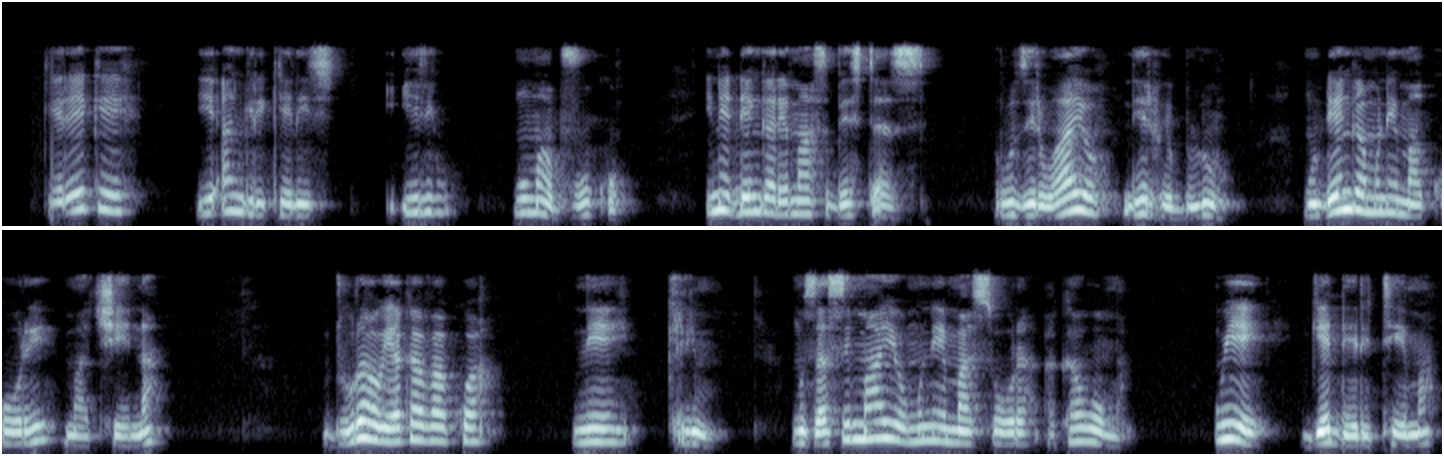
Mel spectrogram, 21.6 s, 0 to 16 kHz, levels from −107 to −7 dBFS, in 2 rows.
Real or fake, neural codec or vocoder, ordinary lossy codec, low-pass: real; none; Opus, 64 kbps; 7.2 kHz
